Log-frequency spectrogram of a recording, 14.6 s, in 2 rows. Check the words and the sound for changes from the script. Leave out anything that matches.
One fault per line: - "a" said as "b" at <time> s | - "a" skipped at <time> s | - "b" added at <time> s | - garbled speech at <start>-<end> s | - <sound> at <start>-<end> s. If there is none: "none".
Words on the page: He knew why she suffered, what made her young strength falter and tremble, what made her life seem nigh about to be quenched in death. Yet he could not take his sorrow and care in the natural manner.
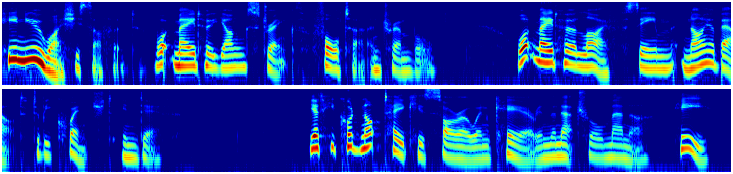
- "He" added at 14.0 s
